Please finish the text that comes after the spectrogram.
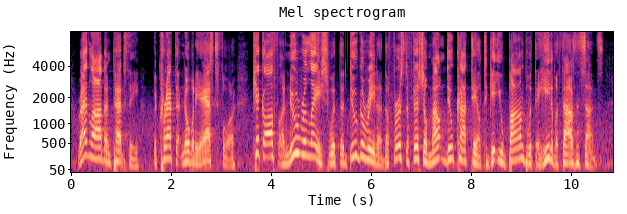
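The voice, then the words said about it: Made-up character voice. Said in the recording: “read this in a Carl Welzin voice ... I'm making up a fake person”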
